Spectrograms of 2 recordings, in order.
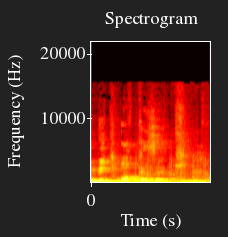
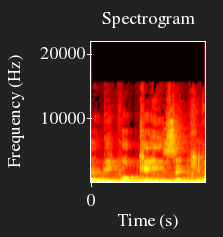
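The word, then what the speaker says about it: Ric Ocasek: Porque eu, eu pronunciei com acento errado. Eu falei Rick Okazek né? Que é o cara que tinha morrido, do The Cars, e é Rico Kasek, a pronúncia do nome correta.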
